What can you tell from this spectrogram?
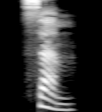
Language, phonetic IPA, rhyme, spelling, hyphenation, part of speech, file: Hungarian, [ˈsɛm], -ɛm, szem, szem, noun, Hu-szem.ogg
- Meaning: 1. eye (visual organ in humans and animals) 2. eye (sight, look or attention) 3. eye (point of view, perspective or opinion) 4. grain (the harvested seed of various cereal crops)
